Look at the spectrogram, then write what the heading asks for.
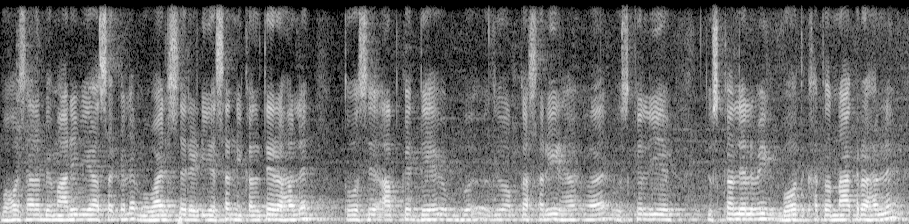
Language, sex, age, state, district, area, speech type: Maithili, male, 18-30, Bihar, Sitamarhi, urban, spontaneous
